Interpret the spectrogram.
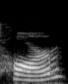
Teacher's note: if you pronounce it in the US accent it's pronounced harm with an R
